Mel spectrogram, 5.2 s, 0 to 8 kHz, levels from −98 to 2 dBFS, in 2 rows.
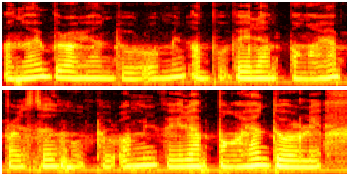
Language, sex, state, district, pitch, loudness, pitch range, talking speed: Mizo, female, Mizoram, Aizawl, 195 Hz, -15 LUFS, 185-200 Hz, 220 wpm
